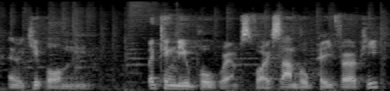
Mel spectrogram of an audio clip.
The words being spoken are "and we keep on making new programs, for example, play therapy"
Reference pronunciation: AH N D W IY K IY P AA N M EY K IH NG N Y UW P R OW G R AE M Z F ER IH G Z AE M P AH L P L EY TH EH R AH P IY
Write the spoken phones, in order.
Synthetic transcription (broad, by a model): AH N W IY K IY P AA N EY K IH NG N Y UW P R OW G R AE M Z F ER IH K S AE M P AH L P EY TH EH R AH P IY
